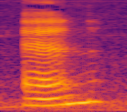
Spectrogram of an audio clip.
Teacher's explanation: The N sound is made when the front part of the tongue reaches up and touches just behind the front teeth.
